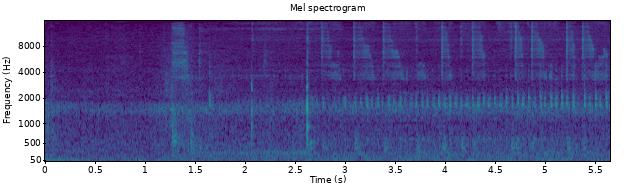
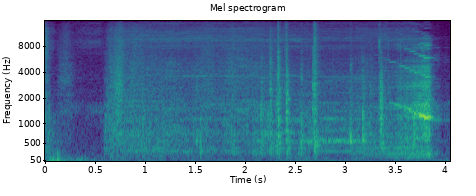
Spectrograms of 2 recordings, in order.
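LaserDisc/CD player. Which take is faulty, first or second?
first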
